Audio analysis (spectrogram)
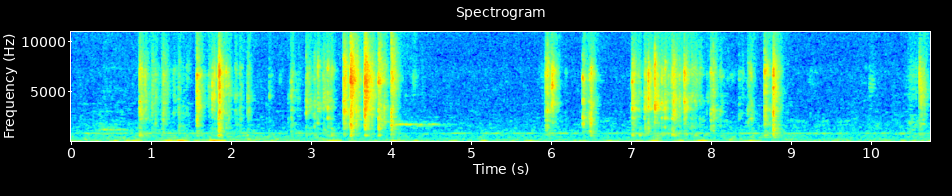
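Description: Keys on a computer keyboard are tapped in quick, irregular bursts with short pauses between, close and fairly quiet against a low steady hum.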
